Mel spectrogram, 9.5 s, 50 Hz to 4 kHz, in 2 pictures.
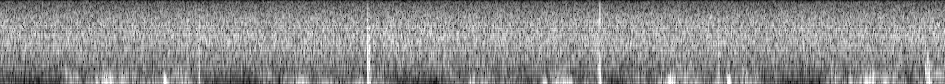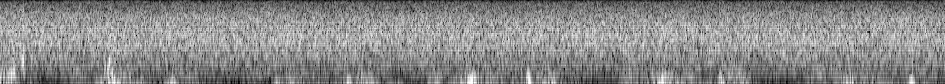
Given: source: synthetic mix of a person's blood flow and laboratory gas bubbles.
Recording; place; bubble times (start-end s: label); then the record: Doppler ultrasound of blood flow; precordium
4.61-4.86 s: bubbles
5.23-5.38 s: bubbles
From the record:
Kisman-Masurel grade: 112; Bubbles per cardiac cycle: 1 to 2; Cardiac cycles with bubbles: 1 to 10%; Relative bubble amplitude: moderate (0.250 to 0.450); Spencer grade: 1 (occasional bubble signal discernible with the cardiac motion signal, with majority of cardiac periods free of bubbles); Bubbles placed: anywhere in the cardiac cycle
